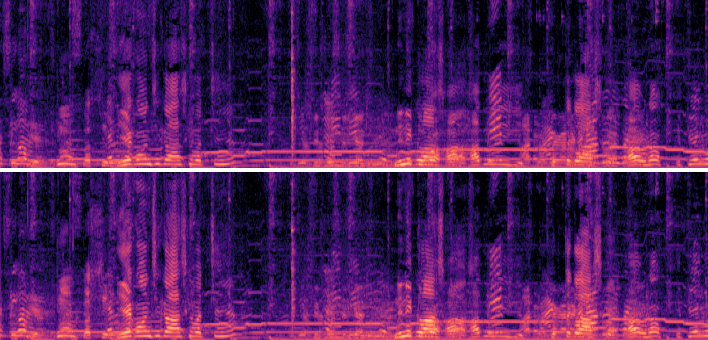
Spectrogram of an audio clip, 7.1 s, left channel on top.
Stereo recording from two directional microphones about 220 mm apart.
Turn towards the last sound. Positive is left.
turn(degrees=-20)  # may be behind; listen again after turning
